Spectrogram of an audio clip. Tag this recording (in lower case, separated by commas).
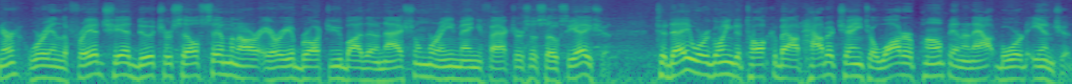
speech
